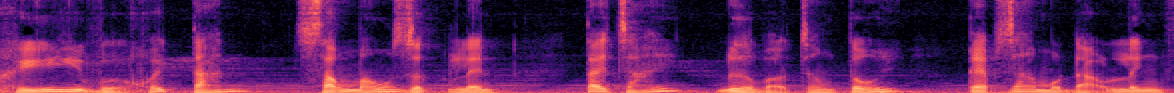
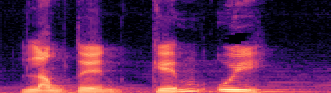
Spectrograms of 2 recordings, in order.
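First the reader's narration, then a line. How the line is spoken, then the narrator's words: Fierce shout. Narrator (Vietnamese): Tiểu Thất quát lên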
